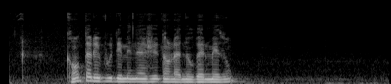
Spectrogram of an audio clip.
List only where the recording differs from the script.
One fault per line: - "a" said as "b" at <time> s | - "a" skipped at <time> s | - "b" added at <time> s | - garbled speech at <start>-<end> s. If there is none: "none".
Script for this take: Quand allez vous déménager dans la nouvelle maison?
none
